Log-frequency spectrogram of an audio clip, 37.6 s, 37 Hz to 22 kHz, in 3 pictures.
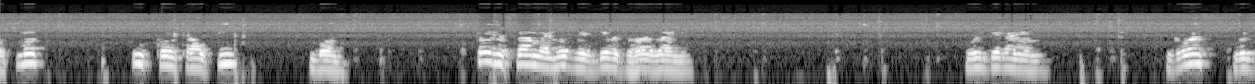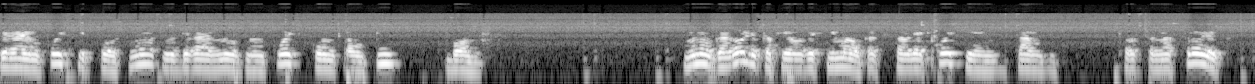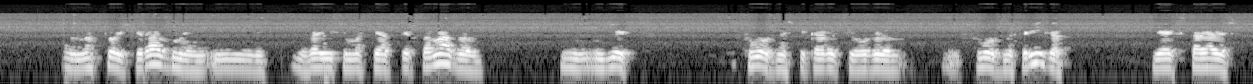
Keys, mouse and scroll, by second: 0.4 click, 2.1 ctrl+p, 4.1 middle click, 4.9-5.3 shift+middle drag, 7.0-7.6 drag, 8.4 shift+middle click, 10.9 shift+click, 12.3-13.4 drag, 14.1 click, 15.9 ctrl+p, 18.3-19.3 drag, 19.6 middle click, 20.4-21.8 shift+middle drag, 22.4 click, 25.0 click, 26.5 click.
